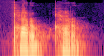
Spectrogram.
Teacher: the word is not stressed so you don't hear the th and again the t is a fast D · now that T is between vowels, phonetically, so it changes to a fast D, and you hear caught him, caught him.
